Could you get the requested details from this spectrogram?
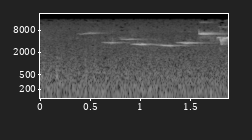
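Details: Tickell's blue flycatcher song (type 2): a string of thin, high, sweet whistled notes, some sliding down, over a soft background hiss.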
